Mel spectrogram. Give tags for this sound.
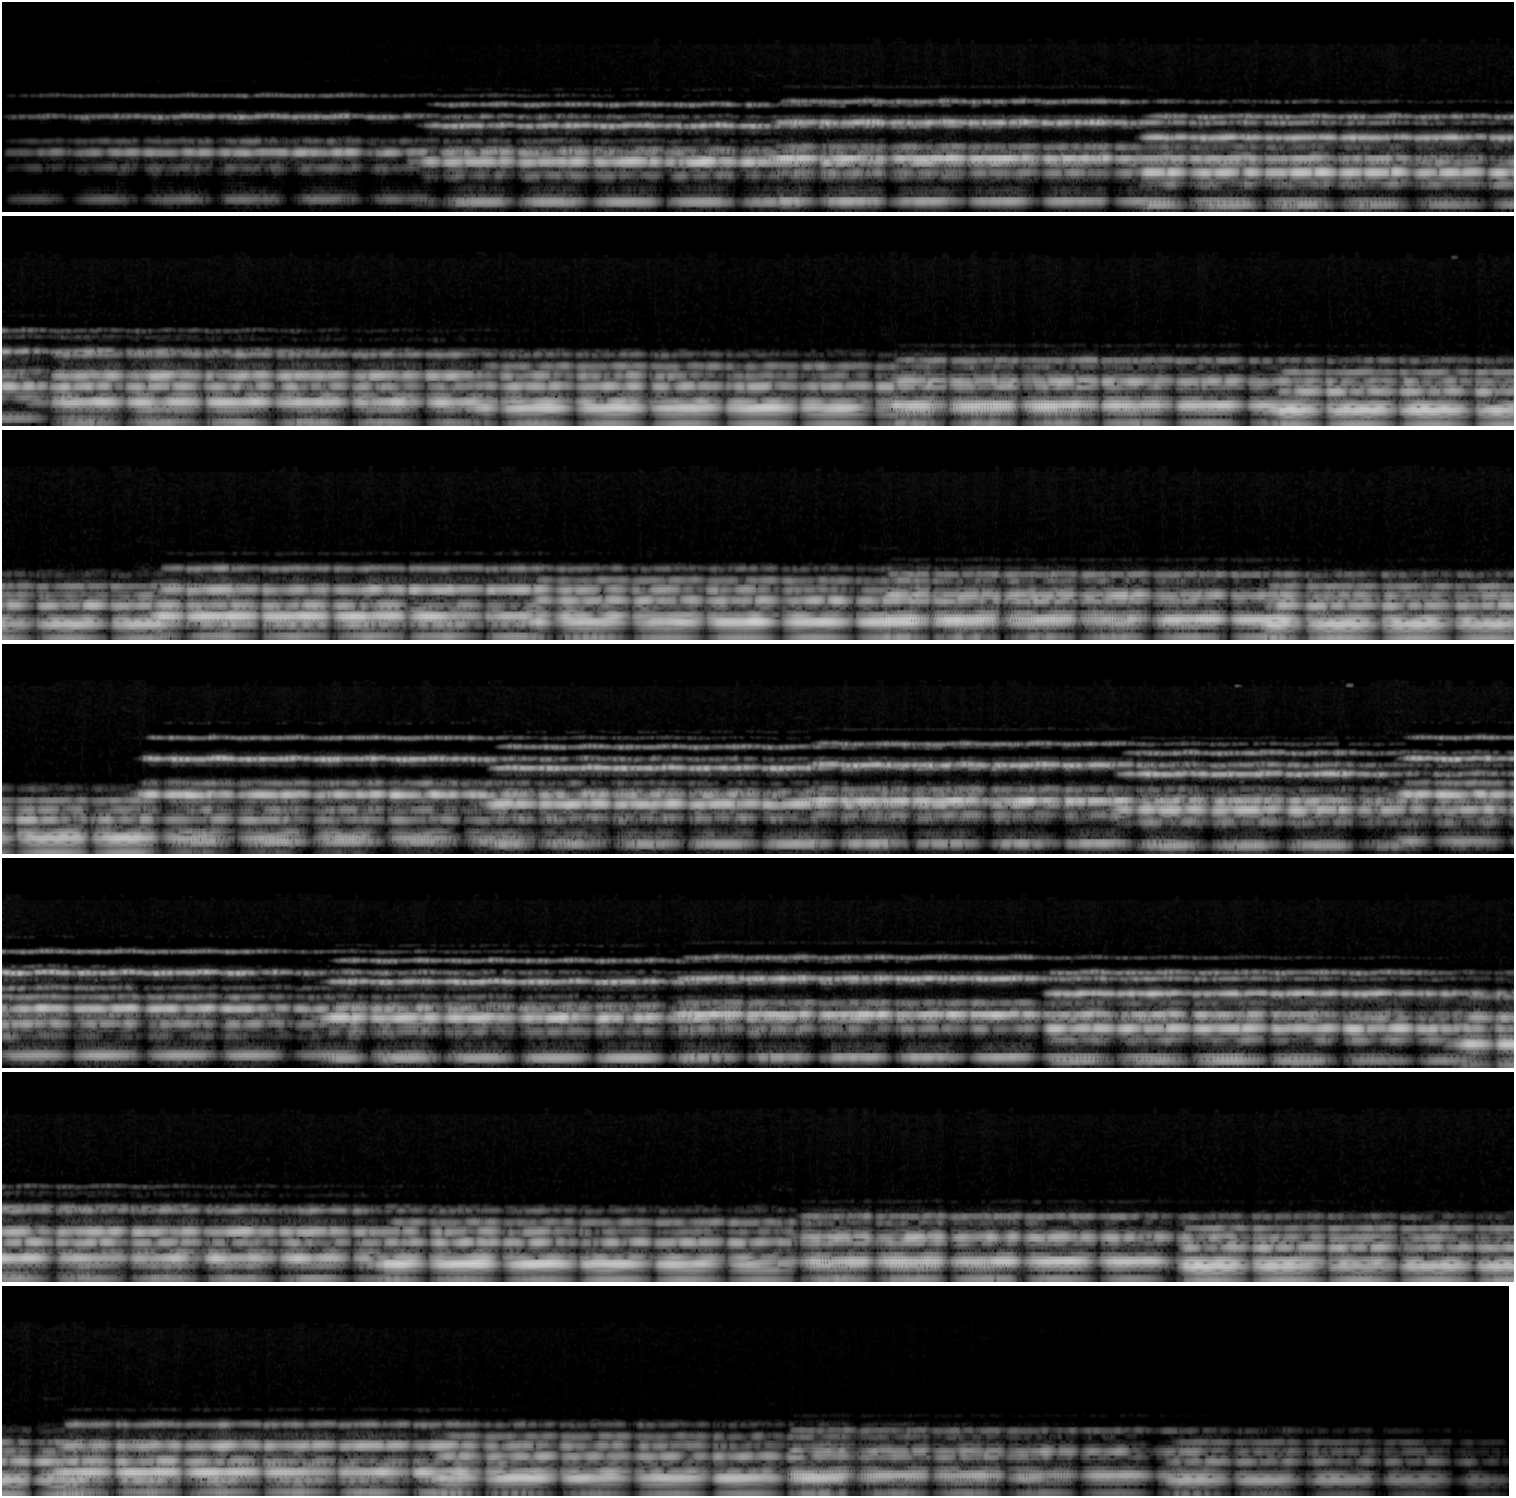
Mood
Scifi
Ambient

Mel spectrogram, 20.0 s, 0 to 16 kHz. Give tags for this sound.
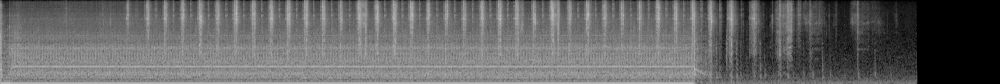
8mm
film
flopping

